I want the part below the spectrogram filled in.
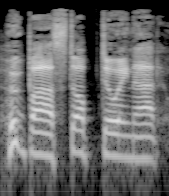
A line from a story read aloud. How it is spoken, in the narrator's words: yelled out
